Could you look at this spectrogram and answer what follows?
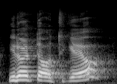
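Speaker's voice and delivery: usual speaking voice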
